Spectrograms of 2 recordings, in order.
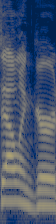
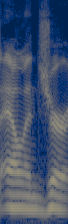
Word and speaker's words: Ehlinger: By the way, speaking of dysfunctional, it's Ehlinger, not Ehlinger.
